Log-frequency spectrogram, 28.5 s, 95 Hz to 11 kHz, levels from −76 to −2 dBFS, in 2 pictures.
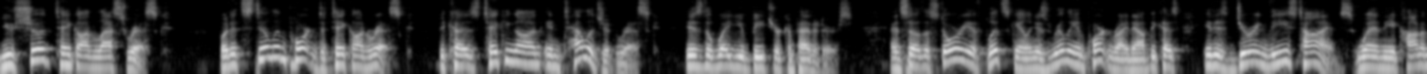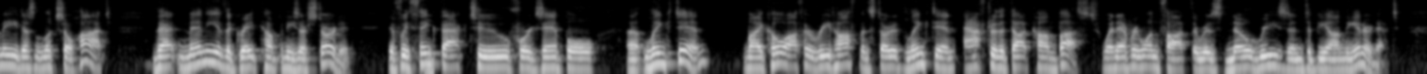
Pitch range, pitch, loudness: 135-170 Hz, 150 Hz, -19 LUFS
